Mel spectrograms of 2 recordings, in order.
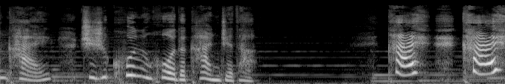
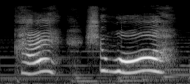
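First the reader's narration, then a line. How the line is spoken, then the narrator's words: Shouting. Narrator (Chinese): 戈尔达喊道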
